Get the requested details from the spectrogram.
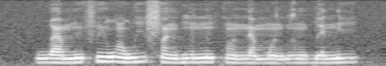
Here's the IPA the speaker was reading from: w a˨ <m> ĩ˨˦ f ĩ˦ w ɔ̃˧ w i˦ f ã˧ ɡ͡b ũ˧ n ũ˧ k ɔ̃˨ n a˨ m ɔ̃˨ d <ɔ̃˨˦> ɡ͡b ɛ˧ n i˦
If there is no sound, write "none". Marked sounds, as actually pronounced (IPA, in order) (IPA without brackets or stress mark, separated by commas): m, ɔ̃˧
